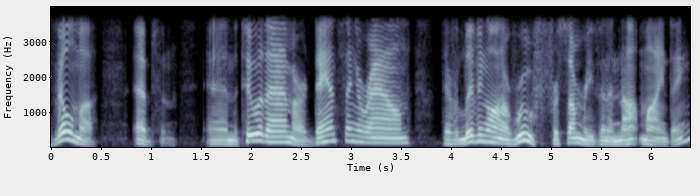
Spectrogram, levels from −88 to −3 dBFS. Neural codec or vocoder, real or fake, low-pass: none; real; 3.6 kHz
